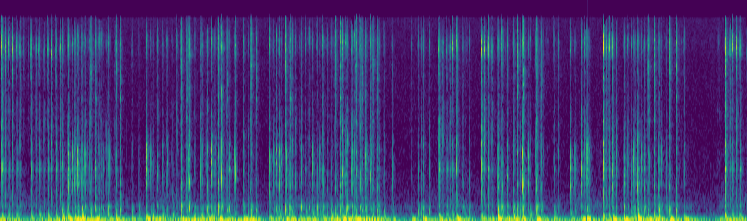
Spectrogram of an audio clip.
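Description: Fingertips type steadily on the plastic keys of a black laptop keyboard, producing a rapid stream of short, dry clicks and soft thuds. Each keystroke dies away almost instantly, with most of the energy in a low, muted thump and little high-end brightness. The typing runs continuously, with brief pauses between bursts.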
